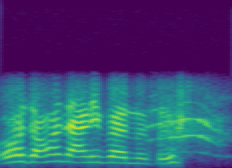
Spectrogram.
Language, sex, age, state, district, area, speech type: Odia, female, 60+, Odisha, Jharsuguda, rural, conversation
